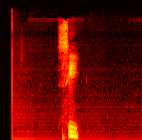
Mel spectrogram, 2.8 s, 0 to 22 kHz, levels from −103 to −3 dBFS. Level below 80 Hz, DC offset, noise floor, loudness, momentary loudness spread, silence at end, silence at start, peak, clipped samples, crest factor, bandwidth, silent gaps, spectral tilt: -64 dBFS; under 0.1%; -70 dBFS; -31 LUFS; 14 LU; 1.3 s; 1.15 s; -2 dBFS; under 0.1%; 34 dB; 16.5 kHz; none; -3 dB/octave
